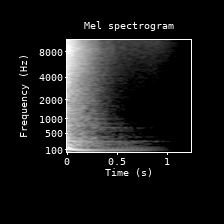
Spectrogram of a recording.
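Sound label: tom, acoustic toms; Roland L-CDX-01; Drum Kits 6; LA Kit 3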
